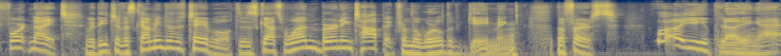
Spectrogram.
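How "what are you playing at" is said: bad, terrible put-on Cockney accent. Asking the others what they are playing: terrible Cockney accent. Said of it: "It's just that terrible Cockney accent".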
